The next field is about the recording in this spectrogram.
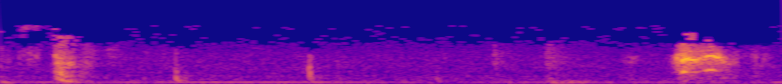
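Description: A few faint knocks followed by a short creaking burst as a bedroom door upstairs opens or closes, over a steady low hum in otherwise quiet surroundings.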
